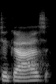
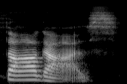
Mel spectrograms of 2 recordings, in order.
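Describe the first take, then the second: First: The word begins with a d sound. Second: The word begins with a th sound. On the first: The speaker calls it wrong. "it looks like Degas" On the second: The speaker calls it right. "It's Thagaz"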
